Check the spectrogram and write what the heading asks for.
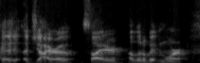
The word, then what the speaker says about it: gyro: It was kind of like a gyro slider a little bit more in previous years. Pronounced Euro? Shut up. It definitely is not.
